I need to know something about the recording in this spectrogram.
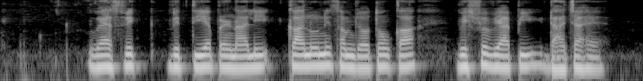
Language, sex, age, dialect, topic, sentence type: Hindi, male, 18-24, Hindustani Malvi Khadi Boli, banking, statement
